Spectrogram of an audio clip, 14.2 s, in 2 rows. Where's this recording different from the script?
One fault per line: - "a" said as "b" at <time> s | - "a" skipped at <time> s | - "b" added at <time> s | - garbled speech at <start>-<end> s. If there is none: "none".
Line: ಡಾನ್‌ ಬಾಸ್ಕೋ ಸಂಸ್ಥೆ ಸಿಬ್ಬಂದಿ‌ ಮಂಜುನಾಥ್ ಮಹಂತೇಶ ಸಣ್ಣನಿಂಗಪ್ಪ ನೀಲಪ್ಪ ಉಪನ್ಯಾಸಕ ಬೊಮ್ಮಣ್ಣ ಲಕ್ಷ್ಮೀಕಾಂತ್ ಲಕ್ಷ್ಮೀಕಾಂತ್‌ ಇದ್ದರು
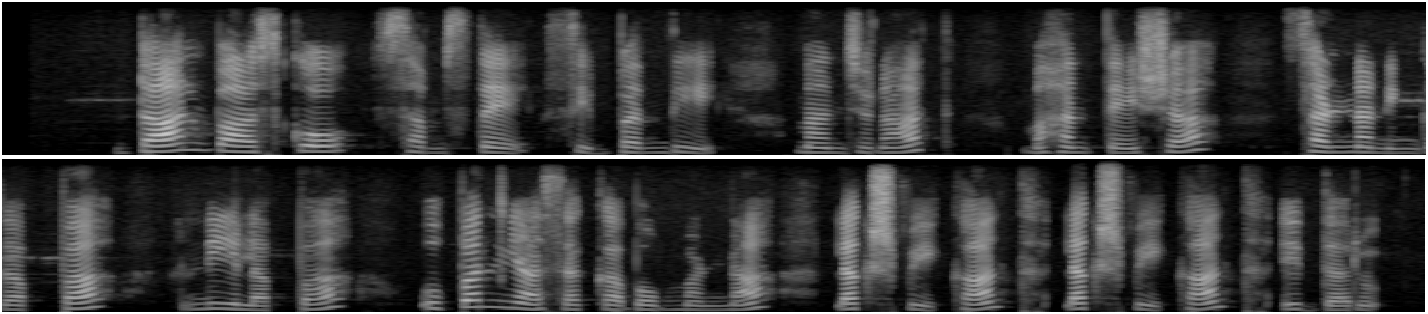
none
